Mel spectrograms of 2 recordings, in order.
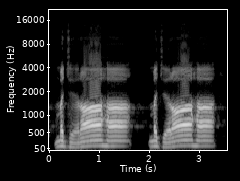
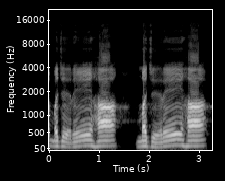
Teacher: درست طریقہ امالہ کے قاعدے کے مطابق اسے مجریہا، مجریہا پڑھا جائے گا، یعنی را کی آواز کو جھکا کر رے کر دیا جائے گا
